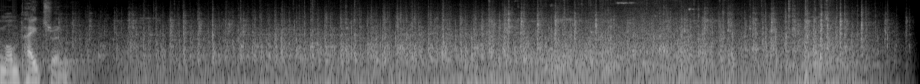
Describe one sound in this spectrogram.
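A tank engine rumbles as its tracks clatter.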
